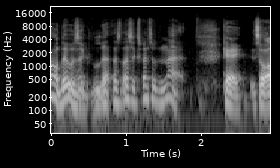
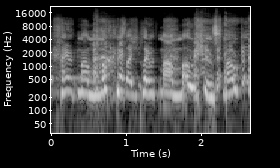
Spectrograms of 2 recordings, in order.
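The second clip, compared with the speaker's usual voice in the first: Big Worm; 10 semitones higher than usual. Retold or imitated. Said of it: "it was a big worm from Friday".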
